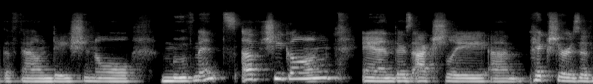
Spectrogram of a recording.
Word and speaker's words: Qigong: is it pronounced cheat Qigong right yes Chi is or the QI is always pronounced like c-h-i in Chinese medicine awesome can you speak to some of the benefits of Qigong oh absolutely where to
